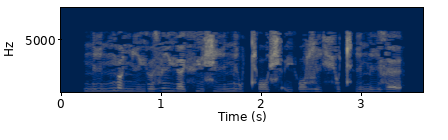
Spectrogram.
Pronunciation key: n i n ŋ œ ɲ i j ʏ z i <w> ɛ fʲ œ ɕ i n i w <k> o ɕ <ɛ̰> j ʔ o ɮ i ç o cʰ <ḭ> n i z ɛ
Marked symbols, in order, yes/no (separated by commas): no, no, yes, no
